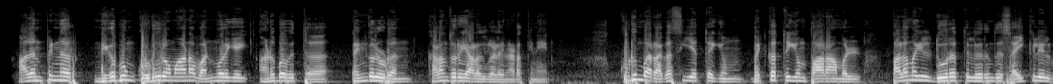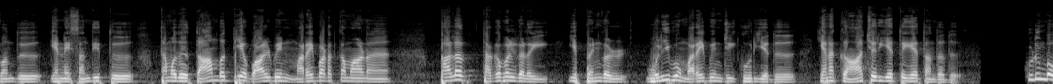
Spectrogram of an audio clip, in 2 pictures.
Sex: male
